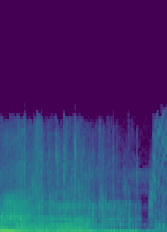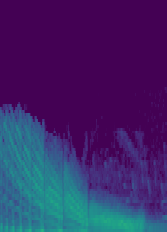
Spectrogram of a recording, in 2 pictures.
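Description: A lion roars loudly in an audio game, a deep sustained growl that breaks into a series of rising, harsh snarling bursts, with no talking over it.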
